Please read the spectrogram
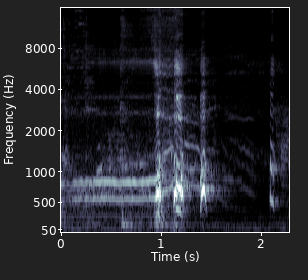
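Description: A man's drawn-out, excited "ooh" vocalisation, followed about a second in by three loud, short, explosive bursts of voice, like coughing laughs.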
